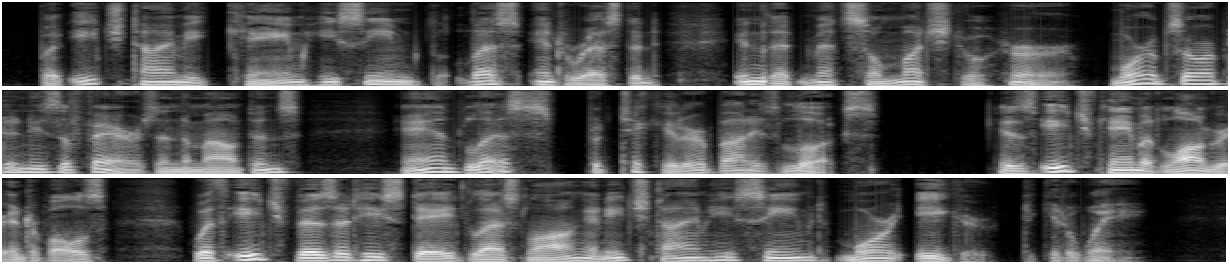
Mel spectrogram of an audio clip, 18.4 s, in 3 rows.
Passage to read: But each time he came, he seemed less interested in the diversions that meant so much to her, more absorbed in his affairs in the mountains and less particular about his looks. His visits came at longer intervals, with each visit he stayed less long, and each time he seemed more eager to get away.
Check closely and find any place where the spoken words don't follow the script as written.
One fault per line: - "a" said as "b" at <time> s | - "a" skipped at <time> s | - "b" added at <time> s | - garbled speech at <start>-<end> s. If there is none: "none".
- "the diversions" skipped at 3.8 s
- "visits" said as "each" at 11.3 s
